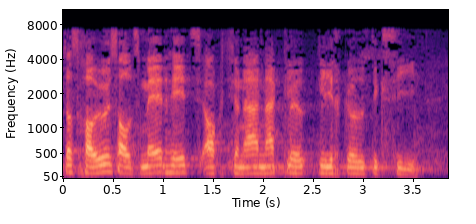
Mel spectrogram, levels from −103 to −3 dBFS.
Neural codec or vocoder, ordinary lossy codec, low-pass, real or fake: none; none; 7.2 kHz; real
